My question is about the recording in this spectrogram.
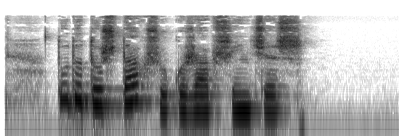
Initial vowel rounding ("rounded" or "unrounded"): rounded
